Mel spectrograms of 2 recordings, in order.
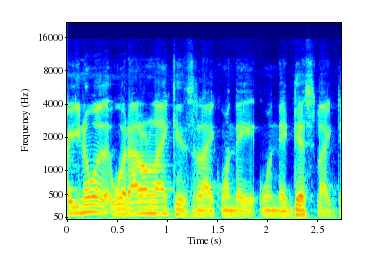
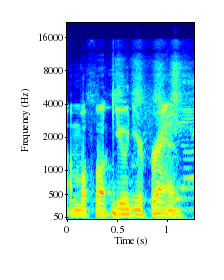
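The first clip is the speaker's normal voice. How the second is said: ordinary delivery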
